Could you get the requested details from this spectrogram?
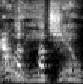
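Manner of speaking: very high, menacing, threatening hen voice. Voicing the attacking mother hen: voicing a menacing hen. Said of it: "She's like".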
